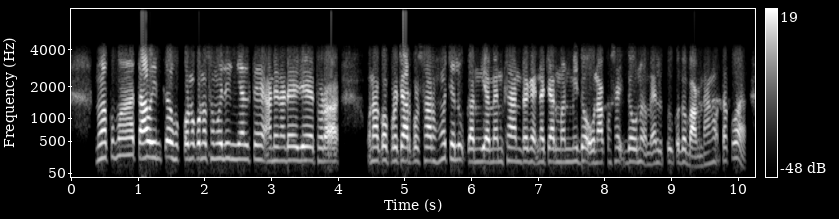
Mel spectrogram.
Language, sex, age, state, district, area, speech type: Santali, male, 45-60, West Bengal, Purulia, rural, conversation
